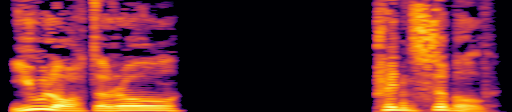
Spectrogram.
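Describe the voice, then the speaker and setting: A man's voice: fairly high pitch, measured pace, darkish tone, husky, dry recording, clean studio sound, pitched above the performer's own voice. A man voicing an earnest, rambling young male police officer in an audiobook. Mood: protesting. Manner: rambling, literal-minded, protesting.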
